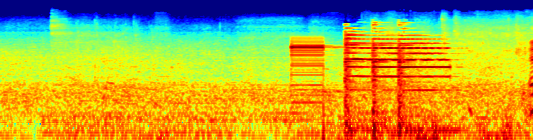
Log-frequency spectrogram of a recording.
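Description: FRC field buzzer sounds for about half a second, marking the end of the autonomous period. Then bell tones strike three times in quick succession and ring on, signalling the start of teleoperated play. Faint hall noise sits underneath.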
